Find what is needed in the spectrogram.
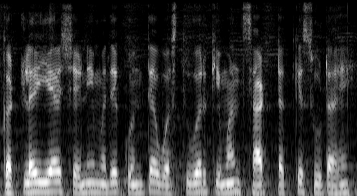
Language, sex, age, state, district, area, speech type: Marathi, male, 18-30, Maharashtra, Akola, rural, read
